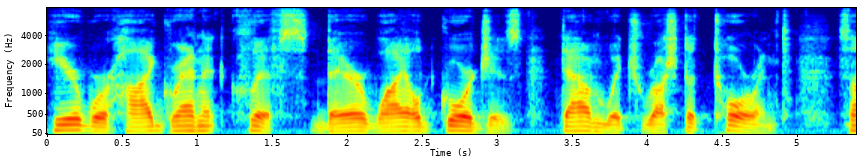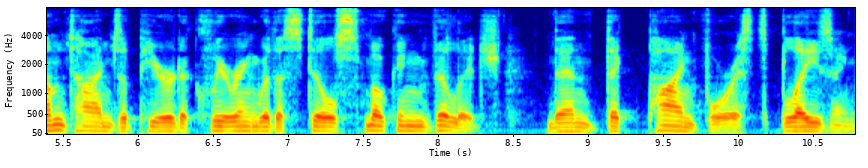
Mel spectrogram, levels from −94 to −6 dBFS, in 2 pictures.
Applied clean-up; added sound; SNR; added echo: none; none; none; none.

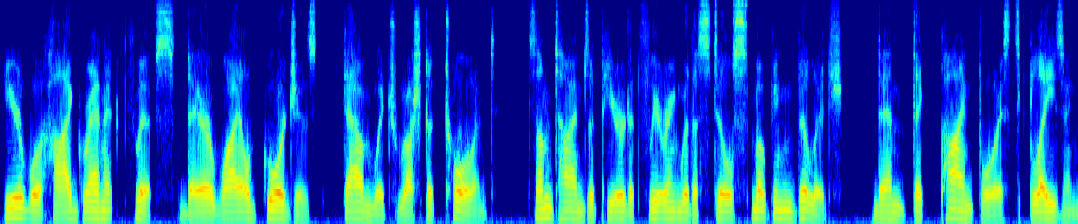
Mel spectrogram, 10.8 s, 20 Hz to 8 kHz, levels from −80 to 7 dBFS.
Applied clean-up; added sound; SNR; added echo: neural diffusion model UNIVERSE++.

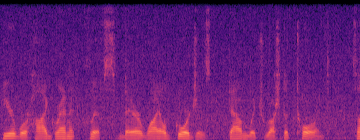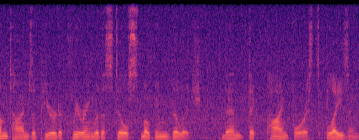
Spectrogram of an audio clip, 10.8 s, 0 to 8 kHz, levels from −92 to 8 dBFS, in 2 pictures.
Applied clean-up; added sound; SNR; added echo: none; Stream; 16 dB; none.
